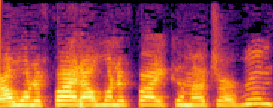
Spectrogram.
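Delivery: mock light calling-out yell, repeated. Retelling coming to their room to fight: imitating her own yelling.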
